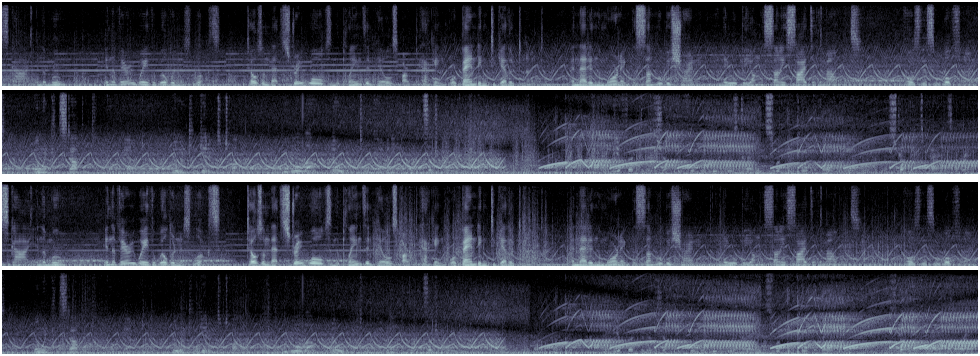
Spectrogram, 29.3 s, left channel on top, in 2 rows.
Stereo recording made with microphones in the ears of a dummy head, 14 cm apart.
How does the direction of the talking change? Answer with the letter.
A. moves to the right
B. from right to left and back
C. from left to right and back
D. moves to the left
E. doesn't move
D.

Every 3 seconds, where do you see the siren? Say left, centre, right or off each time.
left, left, left, left, left, left, left, left, centre, right.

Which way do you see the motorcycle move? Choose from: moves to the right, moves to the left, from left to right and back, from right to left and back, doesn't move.
doesn't move.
